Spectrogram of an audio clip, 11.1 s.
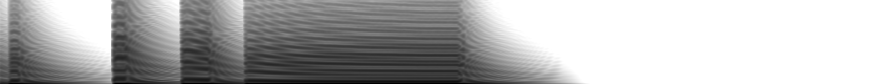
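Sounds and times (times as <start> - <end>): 
powerbass synth bass: 0.0 - 7.2.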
